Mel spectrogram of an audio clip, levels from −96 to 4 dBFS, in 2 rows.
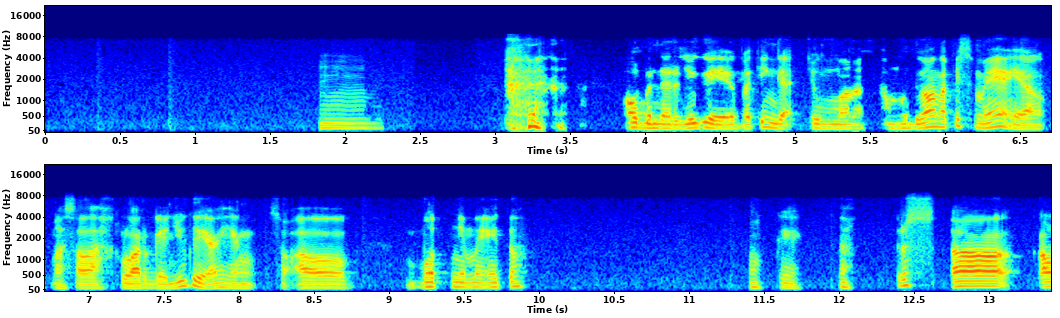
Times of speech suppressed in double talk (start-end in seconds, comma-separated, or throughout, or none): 3.35-3.47, 3.83-4.64, 5.35-5.84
